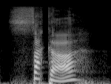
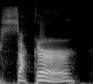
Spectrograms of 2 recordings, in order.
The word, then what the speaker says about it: sucker: beat you and then sucka sucka or sucker two pronunciations sucker or sucka that's uh it just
